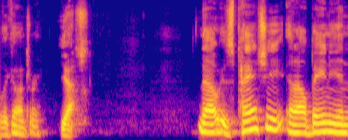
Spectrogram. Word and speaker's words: Panchy: Probably, if it were spelled in Albania, it would be P-A-N-C Cedilla I, and it's probably pronounced a little bit more like Pansy rather than Panchy.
